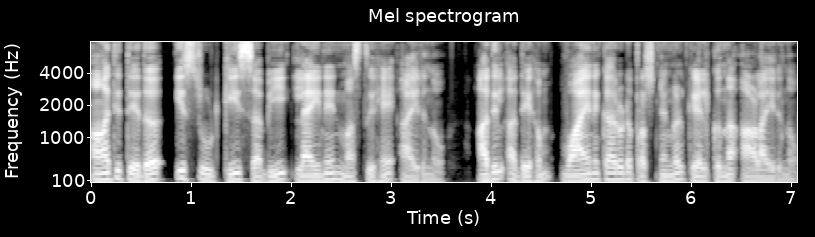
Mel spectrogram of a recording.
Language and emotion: Malayalam, neutral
